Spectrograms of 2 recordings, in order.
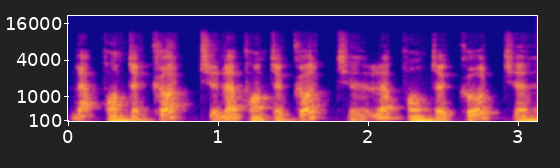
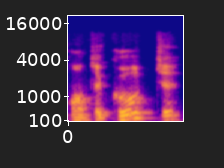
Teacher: So there's an O there, rounded O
